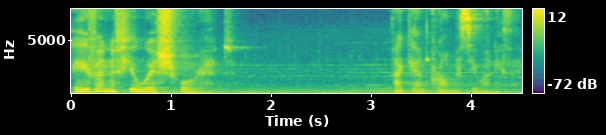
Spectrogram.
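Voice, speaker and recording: A woman voicing a calm, enigmatic, solemn wanderer in a video game cutscene, speaking in a measured, stoic way. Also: sits low. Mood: calm, probing. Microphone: close studio voice recording. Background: game music.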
